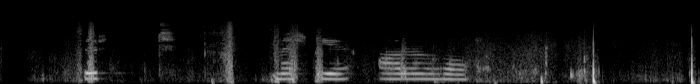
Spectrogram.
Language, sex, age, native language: Icelandic, male, 10, Icelandic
